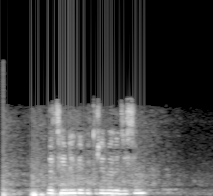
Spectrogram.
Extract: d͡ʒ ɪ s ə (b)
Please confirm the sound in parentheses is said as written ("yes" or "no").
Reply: no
